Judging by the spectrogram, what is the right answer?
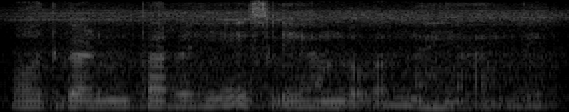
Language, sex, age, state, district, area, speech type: Hindi, female, 45-60, Uttar Pradesh, Pratapgarh, rural, spontaneous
